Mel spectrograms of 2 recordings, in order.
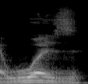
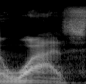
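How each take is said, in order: First: "was" as "wuz", short schwa and voiced Z; correct was. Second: "Was" with an open "ah" vowel, "wahz"; mispronounced was. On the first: Teacher giving the right model, "was" as "wuz". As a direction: say "was" with an "uh" vowel and Z ending. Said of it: "é was". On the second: Teacher showing another mistake, "Was" as "wahz". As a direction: say "Was" wrongly as a long "wahz". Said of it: "Was também não". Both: Shown as a demonstration.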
